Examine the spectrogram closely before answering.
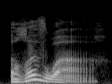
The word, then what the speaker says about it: revoir: Revoir. Okay, remember to pronounce this like a revoir.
